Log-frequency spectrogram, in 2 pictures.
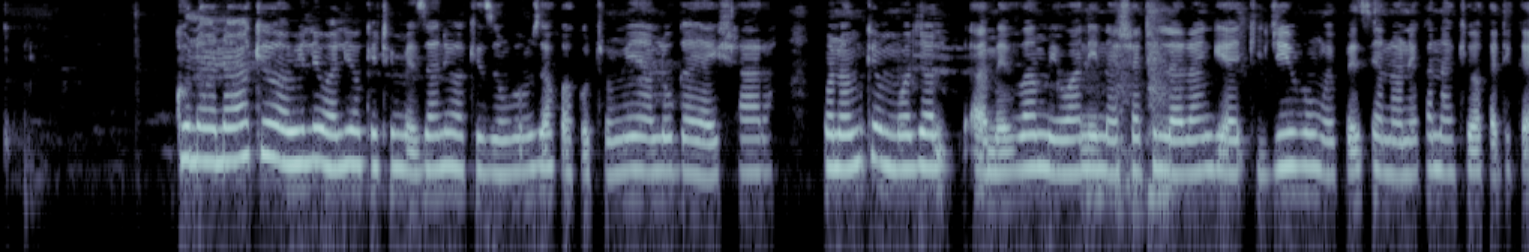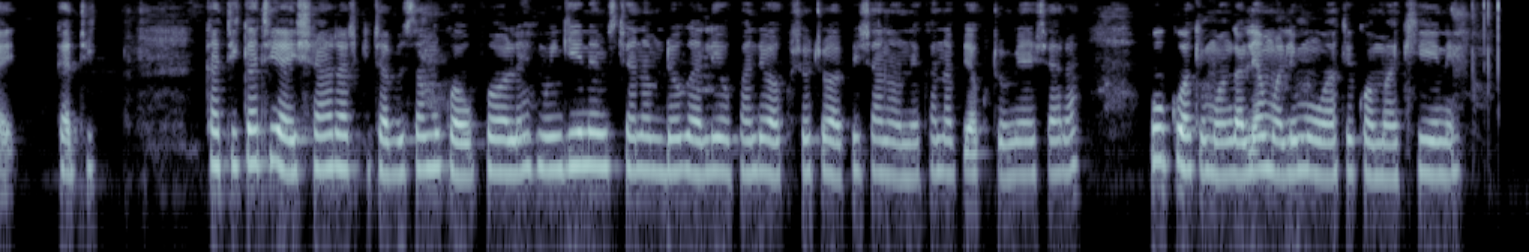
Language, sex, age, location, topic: Swahili, female, 18-24, Nairobi, education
